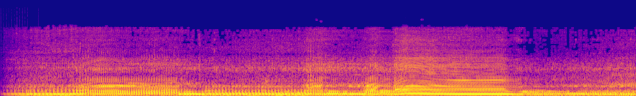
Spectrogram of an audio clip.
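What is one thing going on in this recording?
A motorcycle engine revs and roars up close, its pitch rising and falling.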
